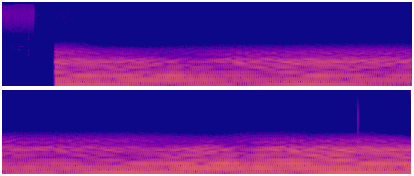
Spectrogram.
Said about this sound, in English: the second part of this song. It's, it's eh, quite like the first part, so it kind of seems that this uh, uh song is evolving, it's growing, it's moving and for this I recorded a different synth bass.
